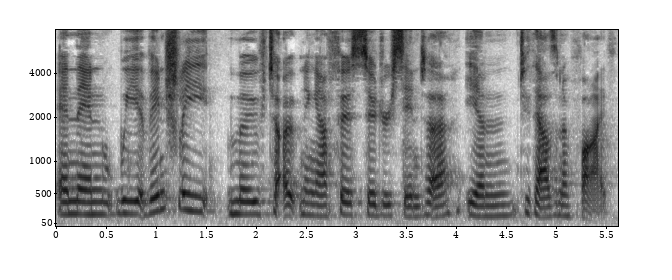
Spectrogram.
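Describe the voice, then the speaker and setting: Someone with a New Zealand accent speaks with very even loudness and fairly even intonation. Noticeable background noise is audible. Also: woman, medium pitch for a woman, moderate pace, hardly any pauses. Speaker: surgery center administrator, association executive director. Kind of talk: interview. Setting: live at a conference.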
